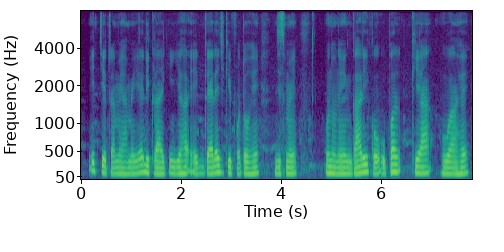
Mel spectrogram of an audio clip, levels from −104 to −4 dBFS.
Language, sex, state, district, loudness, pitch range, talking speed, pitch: Hindi, male, Uttar Pradesh, Varanasi, -29 LUFS, 105-120 Hz, 185 wpm, 110 Hz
